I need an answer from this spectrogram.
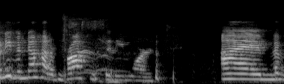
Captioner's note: laughs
